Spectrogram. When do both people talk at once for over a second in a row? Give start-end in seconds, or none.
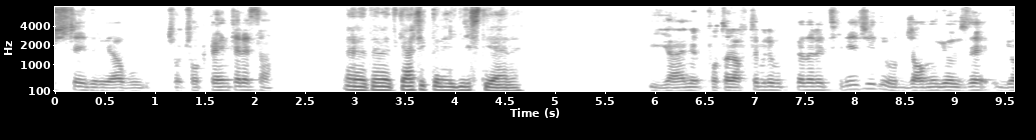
none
